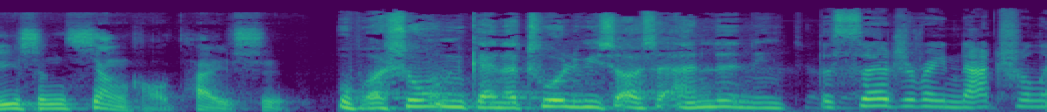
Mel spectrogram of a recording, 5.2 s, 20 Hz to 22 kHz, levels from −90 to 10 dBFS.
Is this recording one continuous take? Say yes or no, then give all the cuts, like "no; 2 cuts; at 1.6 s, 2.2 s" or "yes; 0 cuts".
no; 1 cut; at 1.7 s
